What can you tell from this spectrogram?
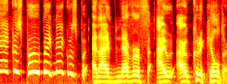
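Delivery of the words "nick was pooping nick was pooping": mock very high screaming. Recalling his sister running to the front door, imitating her screaming. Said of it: "I remember her screaming, like".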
